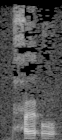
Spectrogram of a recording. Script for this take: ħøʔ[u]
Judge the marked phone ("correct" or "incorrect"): correct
